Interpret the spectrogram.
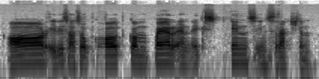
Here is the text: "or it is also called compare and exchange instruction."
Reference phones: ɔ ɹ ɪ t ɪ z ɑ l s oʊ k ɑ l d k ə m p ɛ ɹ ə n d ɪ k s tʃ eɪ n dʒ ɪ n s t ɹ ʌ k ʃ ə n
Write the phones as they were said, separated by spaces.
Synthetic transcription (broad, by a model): ɔ ɹ ɪ t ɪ s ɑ s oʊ k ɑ l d k ə m p ɛ ɹ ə n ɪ k s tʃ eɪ n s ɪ n s t ɹ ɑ k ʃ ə n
